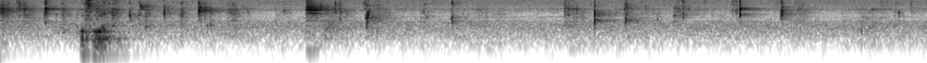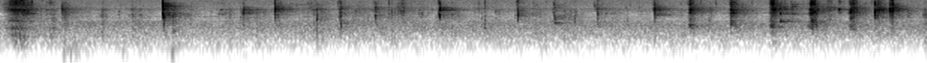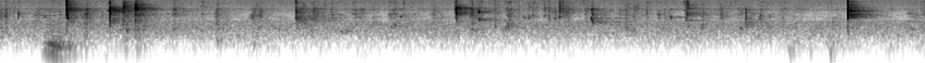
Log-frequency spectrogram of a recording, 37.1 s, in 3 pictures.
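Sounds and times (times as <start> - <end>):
crunchy chewing: 0.1 - 6.7, 7.5 - 10.8, 11.5 - 35.3
low vocal sound: 25.3 - 25.6.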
